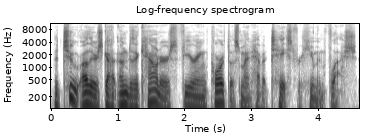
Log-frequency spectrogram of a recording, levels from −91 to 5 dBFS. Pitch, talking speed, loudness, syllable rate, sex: 105 Hz, 205 wpm, -18 LUFS, 5.2 syllables/s, male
